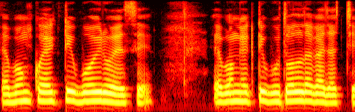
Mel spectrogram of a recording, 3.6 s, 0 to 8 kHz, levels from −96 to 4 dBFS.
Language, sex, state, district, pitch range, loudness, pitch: Bengali, female, Assam, Hailakandi, 180-200 Hz, -12 LUFS, 195 Hz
